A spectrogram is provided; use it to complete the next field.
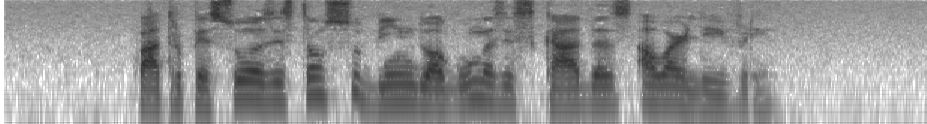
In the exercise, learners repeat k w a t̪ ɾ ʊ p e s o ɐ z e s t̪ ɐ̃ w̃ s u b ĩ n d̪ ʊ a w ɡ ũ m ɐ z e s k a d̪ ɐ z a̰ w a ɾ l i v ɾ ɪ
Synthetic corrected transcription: k w a t̪ ɾ ʊ p e s o ɐ z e s t̪ ɐ̃ w̃ s u b ĩ n d̪ ʊ a w ɡ ũ m ɐ z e s k a d̪ ɐ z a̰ w a ɾ l i v ɾ ɪ

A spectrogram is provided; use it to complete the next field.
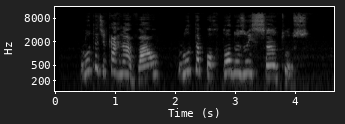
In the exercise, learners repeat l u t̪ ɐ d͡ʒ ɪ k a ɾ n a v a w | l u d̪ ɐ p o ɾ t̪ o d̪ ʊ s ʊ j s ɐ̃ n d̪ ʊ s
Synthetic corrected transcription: l u t̪ ɐ d͡ʒ ɪ k a ɾ n a v a w | l u t̪ ɐ p o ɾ t̪ o d̪ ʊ z ʊ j s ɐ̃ n t̪ ʊ s

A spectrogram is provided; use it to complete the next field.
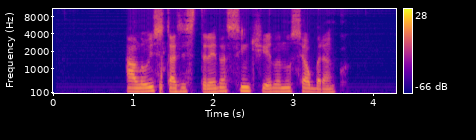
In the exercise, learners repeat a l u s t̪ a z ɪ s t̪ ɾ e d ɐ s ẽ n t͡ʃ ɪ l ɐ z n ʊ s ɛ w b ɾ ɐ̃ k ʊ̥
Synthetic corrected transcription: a l u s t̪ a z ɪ s t̪ ɾ e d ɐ s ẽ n t͡ʃ i l ɐ n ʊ s ɛ w b ɾ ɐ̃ k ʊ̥

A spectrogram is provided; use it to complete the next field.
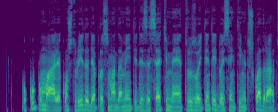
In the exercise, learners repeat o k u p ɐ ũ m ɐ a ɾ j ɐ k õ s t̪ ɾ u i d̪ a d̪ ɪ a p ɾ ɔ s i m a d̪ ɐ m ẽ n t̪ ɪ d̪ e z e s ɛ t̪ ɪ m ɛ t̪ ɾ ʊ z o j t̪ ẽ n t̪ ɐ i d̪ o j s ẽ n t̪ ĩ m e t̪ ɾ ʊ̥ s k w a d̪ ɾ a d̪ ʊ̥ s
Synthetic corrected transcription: o k u p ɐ ũ m ɐ a ɾ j ɐ k õ s t̪ ɾ u i d̪ ɐ d̪ ɪ a p ɾ o s i m a d̪ ɐ m ẽ n t̪ ɪ d̪ e z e s ɛ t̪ ɪ m ɛ t̪ ɾ ʊ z o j t̪ ẽ n t̪ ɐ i d̪ o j s ẽ n t̪ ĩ m e t̪ ɾ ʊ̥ s k w a d̪ ɾ a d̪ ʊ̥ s

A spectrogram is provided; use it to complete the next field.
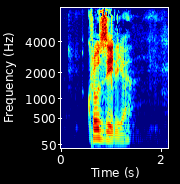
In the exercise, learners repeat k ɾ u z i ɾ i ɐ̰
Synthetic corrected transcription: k ɾ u z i l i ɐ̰

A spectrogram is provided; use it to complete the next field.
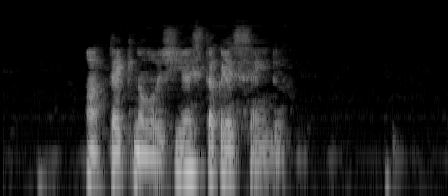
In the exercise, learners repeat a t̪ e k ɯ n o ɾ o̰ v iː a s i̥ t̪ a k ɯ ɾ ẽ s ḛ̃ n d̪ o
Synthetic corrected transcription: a t̪ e k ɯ n o l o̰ ʑ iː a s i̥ t̪ a k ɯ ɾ e s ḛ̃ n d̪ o

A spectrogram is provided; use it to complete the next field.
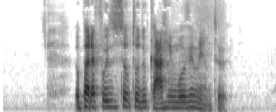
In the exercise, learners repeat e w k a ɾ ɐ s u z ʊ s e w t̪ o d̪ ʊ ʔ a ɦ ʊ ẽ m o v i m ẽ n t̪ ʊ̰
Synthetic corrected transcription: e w p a ɾ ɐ f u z ʊ s e w t̪ o d̪ ʊ k a ɦ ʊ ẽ m o v i m ẽ n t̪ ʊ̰

